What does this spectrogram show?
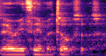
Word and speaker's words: erythematosus: Systemic lupus erythematosus. It kind of sounds like halitosis, but it's not.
